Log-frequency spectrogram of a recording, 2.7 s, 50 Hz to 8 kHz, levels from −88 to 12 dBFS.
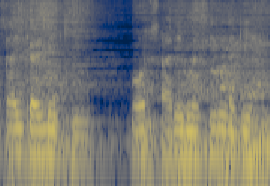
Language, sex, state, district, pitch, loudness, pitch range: Hindi, male, Uttar Pradesh, Saharanpur, 115 Hz, -16 LUFS, 110-120 Hz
